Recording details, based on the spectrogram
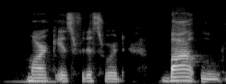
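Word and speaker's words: בָּאוּ: We don't want to say ba'u, we want to say ba'u. There should be a distinct pause between the two syllables, ba'u, not ba'u. They should not flow together, the two syllables. They should be distinct, ba'u.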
